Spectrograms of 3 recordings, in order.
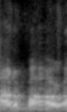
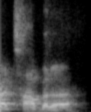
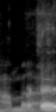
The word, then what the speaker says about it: Automata: Oh, not Automata. I'm sorry. Let me say it right. It's Nier Automata. Okay, Automata. that's how you say it. Yeah, Automata. Yeah, the vowels are a little bit different in Japanese, I think.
